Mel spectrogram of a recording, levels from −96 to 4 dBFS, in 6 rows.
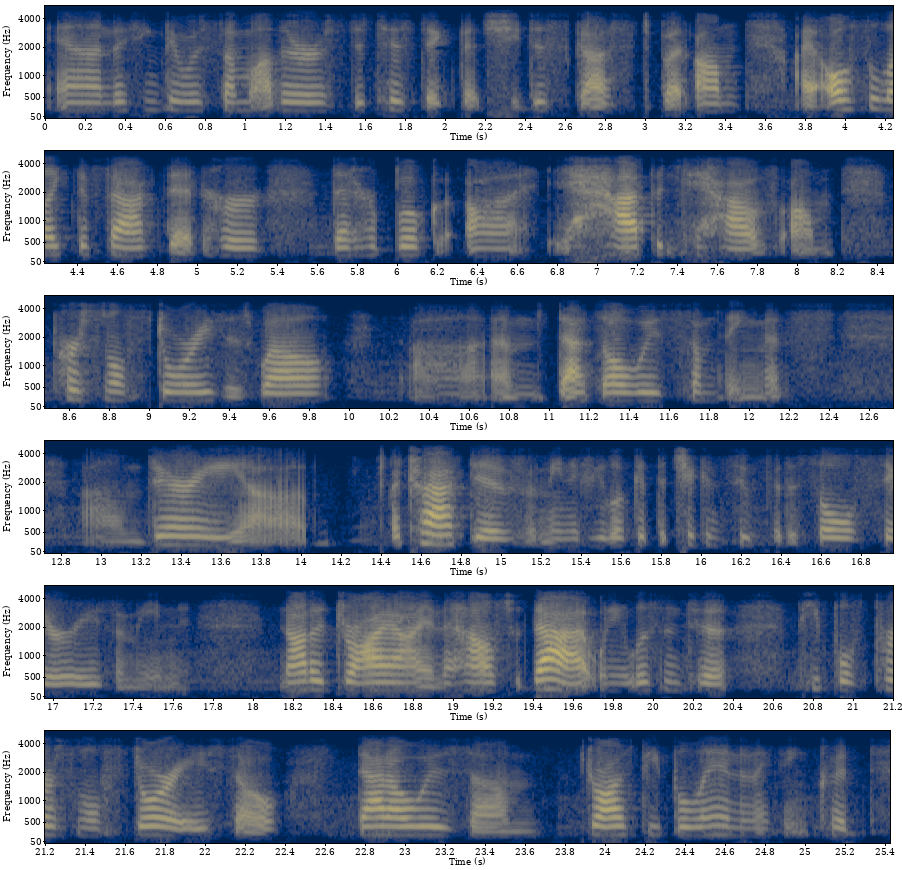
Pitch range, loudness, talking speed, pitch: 185-210 Hz, -33 LUFS, 200 wpm, 195 Hz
